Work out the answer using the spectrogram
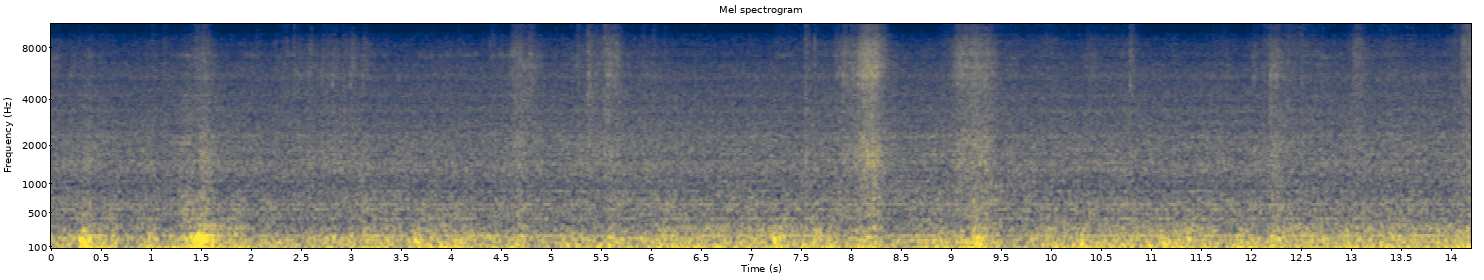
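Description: Steady low rumble of a Bombardier MultiLevel commuter coach running along the track, heard from inside the car, with a few brief clatters, two of them about eight and nine seconds in.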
